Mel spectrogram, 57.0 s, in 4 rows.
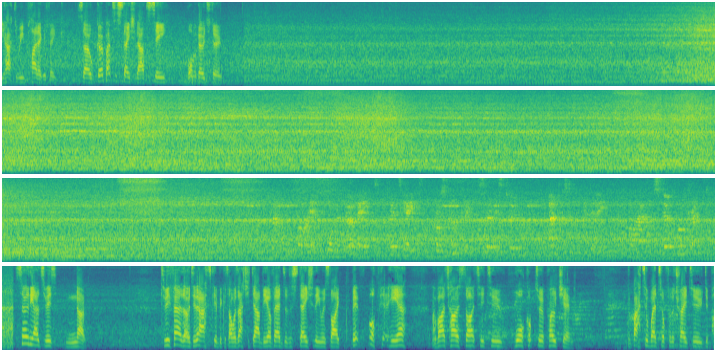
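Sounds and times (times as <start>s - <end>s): electric train pulling in: 0.6s - 47.1s
squealing wheels and brakes: 30.8s - 35.4s.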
